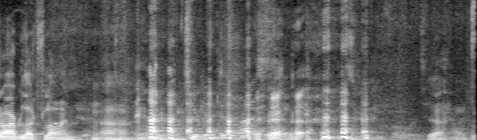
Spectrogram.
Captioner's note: all laughing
